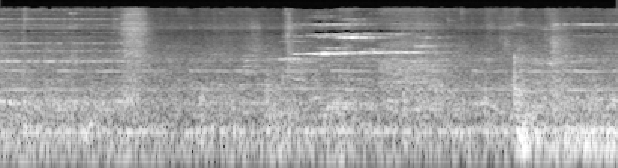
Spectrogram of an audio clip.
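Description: Keisei electric train running on the rails, a steady low rumble of wheels on track. A brief high wheel squeal comes about three seconds in, and a low thump a little after five seconds.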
